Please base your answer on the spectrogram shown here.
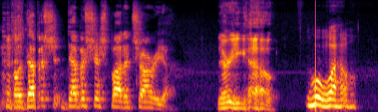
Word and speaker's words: Debashish Bhattacharya: Oh, Debashish Bhattacharya.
